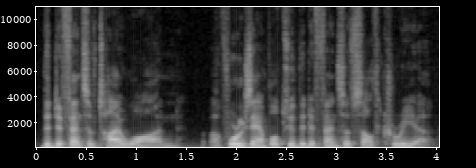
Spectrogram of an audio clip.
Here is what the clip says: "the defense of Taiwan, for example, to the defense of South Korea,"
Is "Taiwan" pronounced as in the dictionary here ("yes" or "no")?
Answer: yes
